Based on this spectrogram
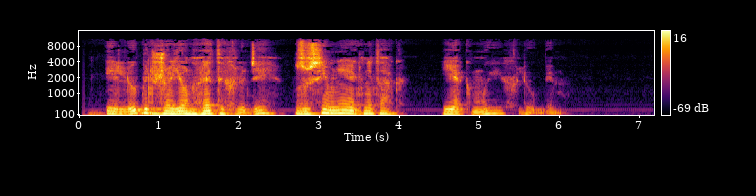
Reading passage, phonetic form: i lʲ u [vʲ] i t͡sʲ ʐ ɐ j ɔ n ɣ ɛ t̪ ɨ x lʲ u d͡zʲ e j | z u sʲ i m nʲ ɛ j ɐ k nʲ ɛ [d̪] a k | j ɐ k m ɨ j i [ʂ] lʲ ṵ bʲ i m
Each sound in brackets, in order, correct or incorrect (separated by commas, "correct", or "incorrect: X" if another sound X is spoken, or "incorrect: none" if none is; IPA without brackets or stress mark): incorrect: bʲ, incorrect: t̪, incorrect: x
